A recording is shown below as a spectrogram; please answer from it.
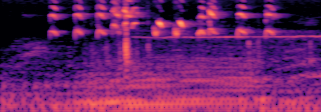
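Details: Orange-headed thrush singing a string of short, clipped notes at an irregular pace of roughly three per second, with a thin steady whistle running underneath and a low background hum.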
